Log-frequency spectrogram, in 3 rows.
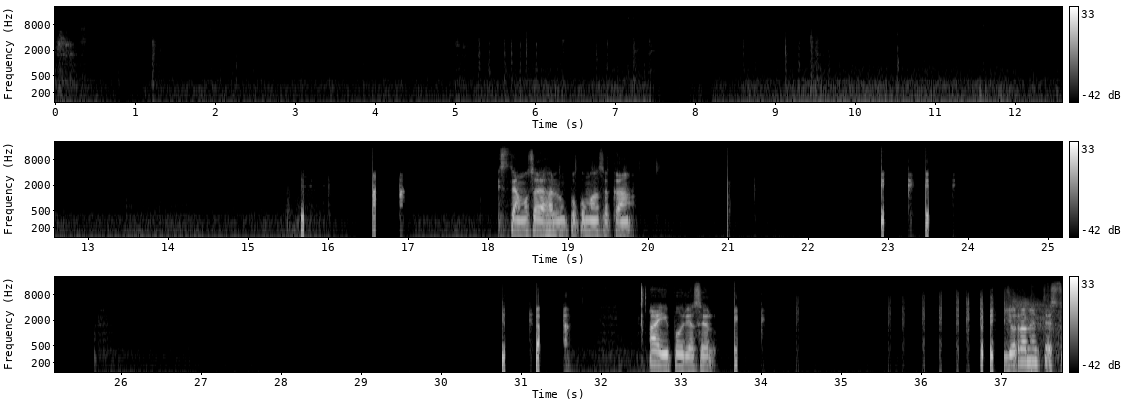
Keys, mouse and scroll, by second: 0.0-2.2 drag, 4.4 Up, 4.9 Up, 5.2 Up, 5.3 Up, 6.9 Up, 7.8 Up, 8.3 Up, 11.2 click, 14.8-16.1 drag, 17.2 click, 19.9-24.9 drag, 26.1 click, 29.2-31.5 drag, 32.7-34.4 drag, 35.1 click.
